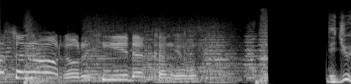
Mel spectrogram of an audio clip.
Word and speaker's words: sonoro: No, but shout out to Telekinese for that singing the It's actually kind of impressive how he pronounced that right. Which part? When he said al sonoro rugir del cañón, or when he said sonoro.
